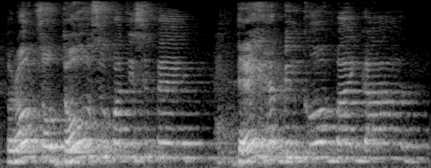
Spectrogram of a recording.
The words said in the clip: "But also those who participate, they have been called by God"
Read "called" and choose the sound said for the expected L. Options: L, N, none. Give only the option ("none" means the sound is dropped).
none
